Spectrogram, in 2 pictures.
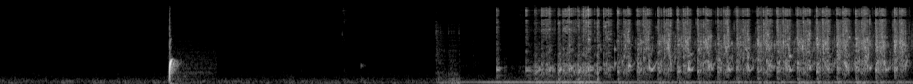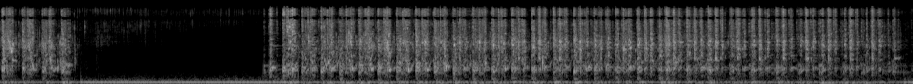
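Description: A single sharp plop just under two seconds in, then a wire whisk beating milk and oil fast in a glass bowl, its wires scraping and clinking against the glass in quick, continuous strokes. The whisking comes in two long spells with a pause of about two seconds between, over a faint steady low hum.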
